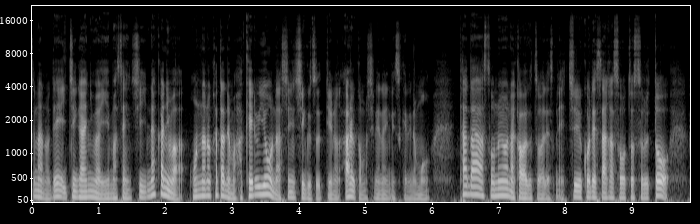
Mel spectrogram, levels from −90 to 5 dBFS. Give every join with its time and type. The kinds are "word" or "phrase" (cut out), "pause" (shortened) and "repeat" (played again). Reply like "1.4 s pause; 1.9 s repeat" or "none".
none

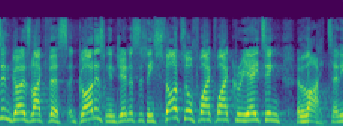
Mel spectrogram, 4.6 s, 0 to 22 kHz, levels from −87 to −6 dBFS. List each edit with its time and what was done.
1.4 s word; 2.0 s phrase; 2.9 s repeat

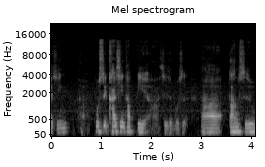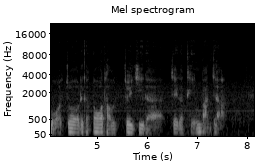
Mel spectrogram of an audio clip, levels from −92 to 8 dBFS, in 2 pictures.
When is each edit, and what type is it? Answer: 2.8 s pause; 3.5 s pause; 6.4 s pause

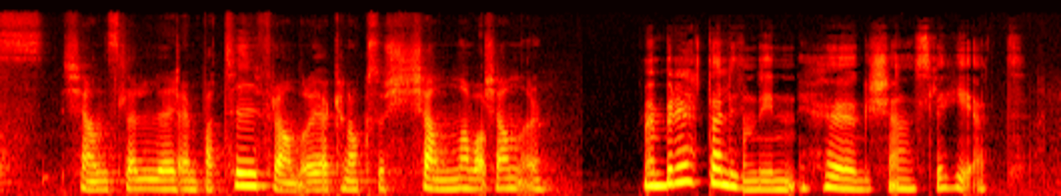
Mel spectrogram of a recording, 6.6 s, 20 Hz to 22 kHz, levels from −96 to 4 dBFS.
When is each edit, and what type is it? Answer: 1.1 s word; 3.0 s word; 4.6 s word

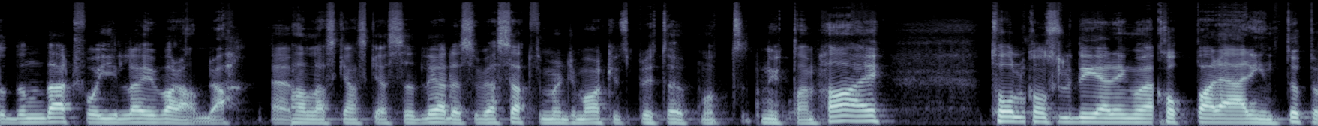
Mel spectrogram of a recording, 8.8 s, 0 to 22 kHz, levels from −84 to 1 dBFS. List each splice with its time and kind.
1.9 s word; 3.6 s word; 5.3 s word; 6.8 s word; 7.7 s word

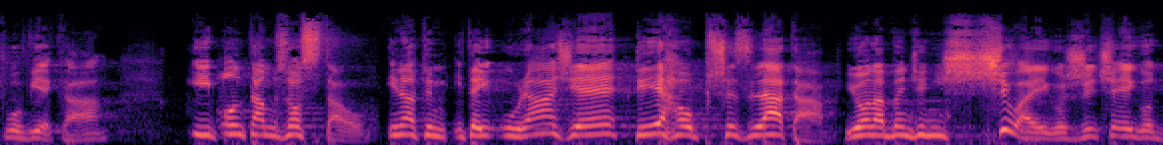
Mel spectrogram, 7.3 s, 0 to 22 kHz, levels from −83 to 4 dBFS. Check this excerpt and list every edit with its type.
1.3 s phrase; 2.4 s pause; 2.8 s phrase; 4.0 s word; 5.2 s pause

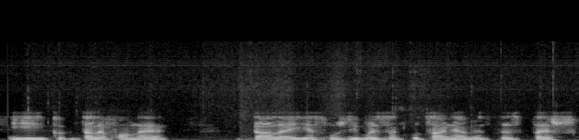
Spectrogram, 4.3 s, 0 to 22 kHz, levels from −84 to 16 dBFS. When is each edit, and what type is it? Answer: none

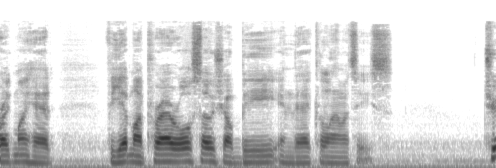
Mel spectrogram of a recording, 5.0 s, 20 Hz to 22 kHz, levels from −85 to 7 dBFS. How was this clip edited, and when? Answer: none

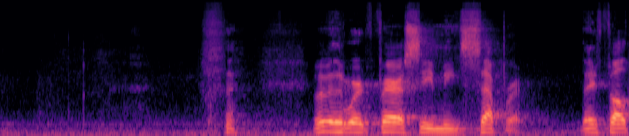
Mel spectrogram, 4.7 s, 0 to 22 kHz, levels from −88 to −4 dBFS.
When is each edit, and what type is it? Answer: 2.6 s word

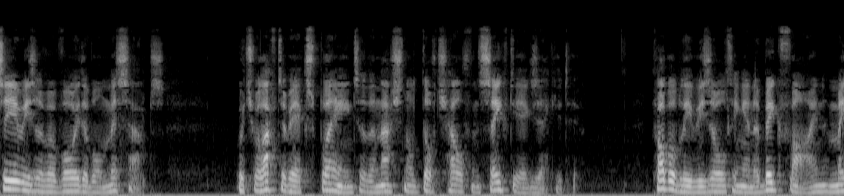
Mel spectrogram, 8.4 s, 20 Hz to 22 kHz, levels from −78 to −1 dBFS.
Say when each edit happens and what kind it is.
none

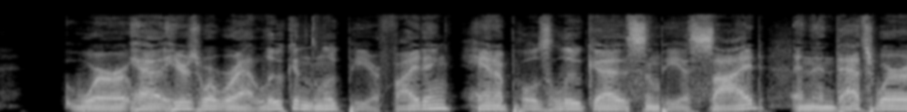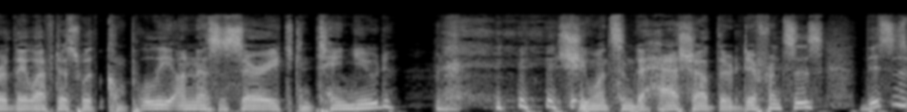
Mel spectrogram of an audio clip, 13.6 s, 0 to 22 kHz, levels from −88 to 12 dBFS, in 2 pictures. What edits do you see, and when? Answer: 1.0 s word; 2.3 s word; 4.9 s word; 5.9 s word; 7.5 s word; 9.0 s word

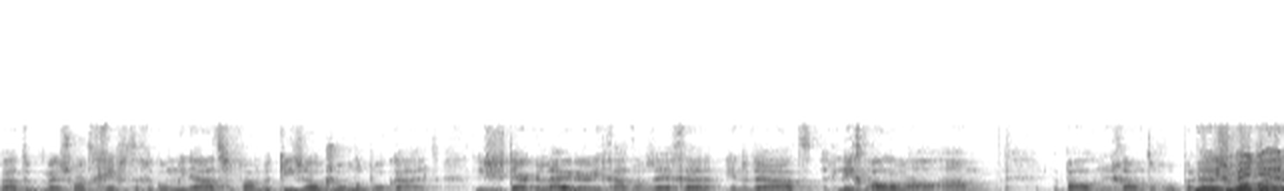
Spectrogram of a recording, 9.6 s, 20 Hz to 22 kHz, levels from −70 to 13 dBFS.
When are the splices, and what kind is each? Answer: 5.4 s word

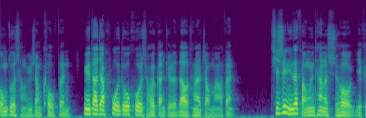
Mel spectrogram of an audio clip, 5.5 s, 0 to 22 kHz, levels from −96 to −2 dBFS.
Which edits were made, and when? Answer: 1.1 s pause; 4.0 s pause

